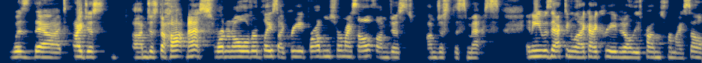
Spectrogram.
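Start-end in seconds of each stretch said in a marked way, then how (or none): none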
